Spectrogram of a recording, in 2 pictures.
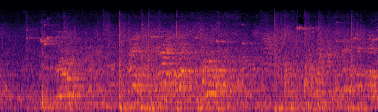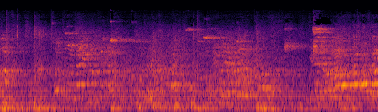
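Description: Voices of players and spectators calling and shouting in a large, echoing gymnasium, with a basketball bouncing on the hardwood court.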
